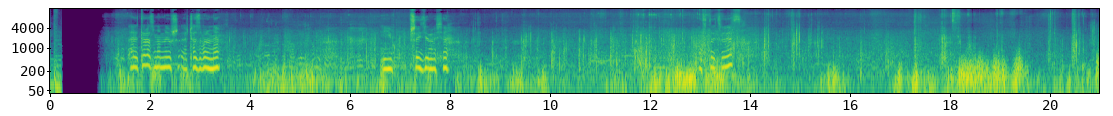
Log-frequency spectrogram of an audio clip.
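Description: Footsteps crunch on gravel and stone nearby.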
